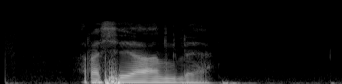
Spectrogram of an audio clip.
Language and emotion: Russian, neutral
